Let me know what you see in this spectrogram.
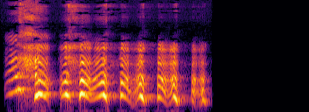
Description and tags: Mujer Llorando s
Crying, sad, woman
